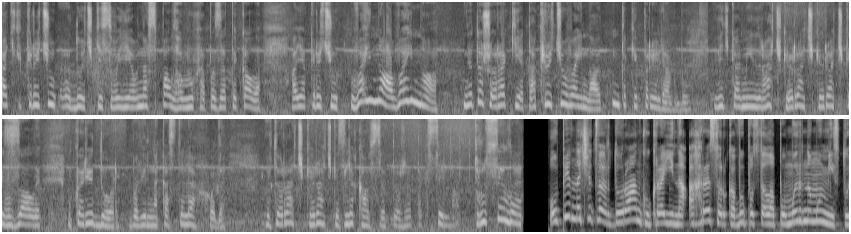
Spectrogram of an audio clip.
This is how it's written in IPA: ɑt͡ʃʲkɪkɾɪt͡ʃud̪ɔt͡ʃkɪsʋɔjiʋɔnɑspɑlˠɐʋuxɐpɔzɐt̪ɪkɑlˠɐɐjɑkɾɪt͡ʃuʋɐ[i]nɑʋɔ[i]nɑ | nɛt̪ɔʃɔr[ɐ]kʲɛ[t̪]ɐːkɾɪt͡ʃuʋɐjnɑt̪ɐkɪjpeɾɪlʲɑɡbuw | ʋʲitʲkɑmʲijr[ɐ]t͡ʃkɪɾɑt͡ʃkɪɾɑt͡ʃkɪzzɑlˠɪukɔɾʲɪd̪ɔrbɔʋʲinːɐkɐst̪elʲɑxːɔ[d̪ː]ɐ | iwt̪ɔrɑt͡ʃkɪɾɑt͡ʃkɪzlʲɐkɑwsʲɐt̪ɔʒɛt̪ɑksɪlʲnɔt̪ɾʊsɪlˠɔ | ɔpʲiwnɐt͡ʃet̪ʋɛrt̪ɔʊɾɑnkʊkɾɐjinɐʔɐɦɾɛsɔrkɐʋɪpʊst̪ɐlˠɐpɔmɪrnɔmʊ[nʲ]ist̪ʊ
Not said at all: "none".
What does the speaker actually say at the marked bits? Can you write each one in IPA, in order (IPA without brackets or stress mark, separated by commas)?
j, j, ɐ, t̪, ɑ, d̪, mʲ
